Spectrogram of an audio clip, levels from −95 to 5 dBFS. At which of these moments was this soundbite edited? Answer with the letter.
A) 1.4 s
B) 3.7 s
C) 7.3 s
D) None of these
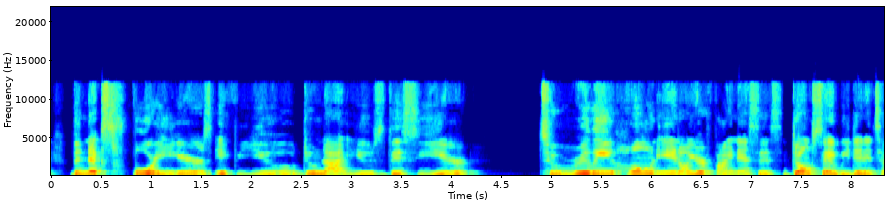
C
